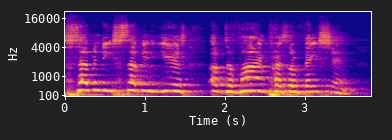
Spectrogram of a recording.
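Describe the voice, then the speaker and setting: A woman's high voice at a fairly slow pace, with noticeable background noise behind it. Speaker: pastor. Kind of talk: spoken word tribute poem.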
